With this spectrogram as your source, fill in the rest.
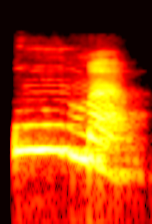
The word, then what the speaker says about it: uma: And that is the masculine form, because for the feminine we add an A, and then because we add an A, we pronounce the M, right? So we pronounce uma.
